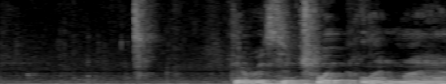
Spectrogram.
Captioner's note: none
